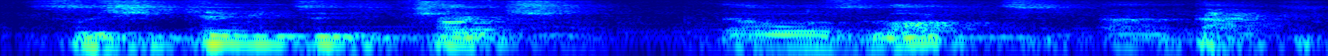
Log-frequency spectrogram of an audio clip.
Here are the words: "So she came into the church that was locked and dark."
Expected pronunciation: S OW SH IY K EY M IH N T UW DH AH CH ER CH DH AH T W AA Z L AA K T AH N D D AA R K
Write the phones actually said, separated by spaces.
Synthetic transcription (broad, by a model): S OW SH IY K EY M IH N T UW DH AH CH ER CH DH AH T W AA Z L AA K T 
